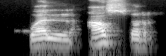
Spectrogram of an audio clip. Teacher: sad ada sifat desiran dan ada mengeluarkan angin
